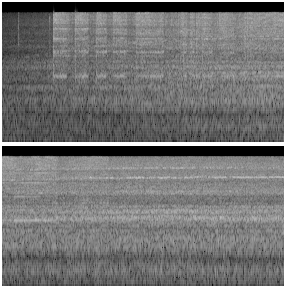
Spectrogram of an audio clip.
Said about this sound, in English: and we are starting the cutting now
